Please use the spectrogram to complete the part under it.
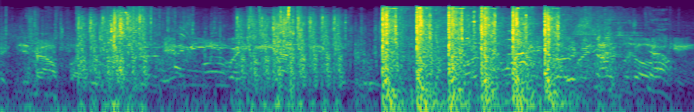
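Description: Rapid gunfire bursts out close by.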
